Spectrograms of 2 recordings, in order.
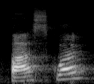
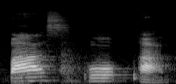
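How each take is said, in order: First: The final 'oa' glides together as one syllable. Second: The final 'o' and 'a' form two separate syllables.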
